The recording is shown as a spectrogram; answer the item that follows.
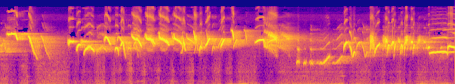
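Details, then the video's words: Lively kacer (oriental magpie-robin) song intended as training material for other birds: dense runs of chirps and whistled slurs, a brief lower passage midway, then quick rising and falling notes again. "Kicau Kacer Gacor Cocok Untuk Isian"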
